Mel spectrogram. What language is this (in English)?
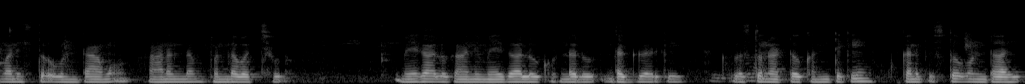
Telugu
